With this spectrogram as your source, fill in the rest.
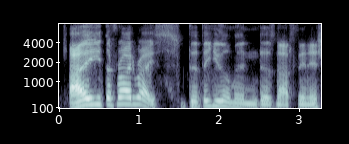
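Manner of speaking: put-on high-pitched talking dog voice. Speaking as the talking dog, in a talking dog voice. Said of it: "I'm a dog, the talking dog".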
